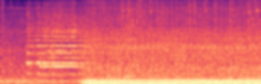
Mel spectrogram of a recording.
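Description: A jeep engine rumbles as the jeep drives up.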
